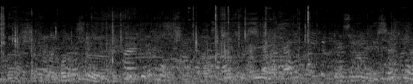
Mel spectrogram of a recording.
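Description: Several people chatting at once, a murmur of overlapping voices with no single clear speaker, with a few light clicks.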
